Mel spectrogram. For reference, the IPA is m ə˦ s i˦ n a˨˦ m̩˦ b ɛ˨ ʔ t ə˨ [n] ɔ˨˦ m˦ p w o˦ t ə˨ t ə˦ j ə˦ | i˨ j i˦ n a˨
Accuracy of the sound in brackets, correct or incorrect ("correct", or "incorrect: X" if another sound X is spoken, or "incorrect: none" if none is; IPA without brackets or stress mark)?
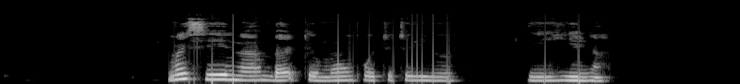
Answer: incorrect: m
